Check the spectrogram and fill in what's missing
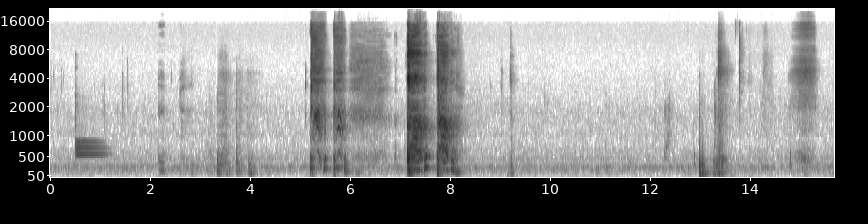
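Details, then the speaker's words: Adult with a dry throat during a livestream: a few short, dry, unproductive coughs and throat clearing, with no rattle or wheeze. "And I have a pretty dry throat. I've just been dry coughing as you can hear."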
